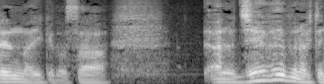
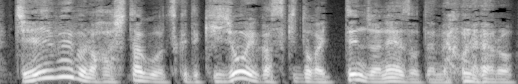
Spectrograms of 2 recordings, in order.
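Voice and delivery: loud, rough-worded mock telling-off; mock angry rant; 3 semitones higher, 6 dB louder than usual. Host ranting at listeners over lewd hashtag posts, mock angry. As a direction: play at blowing up at them.

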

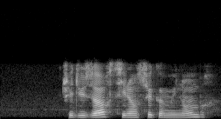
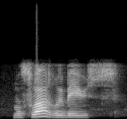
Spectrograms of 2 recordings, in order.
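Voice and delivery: drawn-out, louder brisk hello; brisk greeting; 8 dB louder, slower than usual. A narrator's reading. Jedusor hailing Rubéus by surprise, brisk and loud. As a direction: throw the greeting out sharply. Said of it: "lança vivement Jedusor".

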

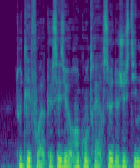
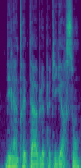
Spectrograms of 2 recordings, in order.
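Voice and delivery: ordinary delivery, nothing marked

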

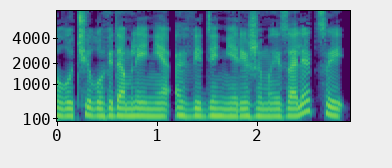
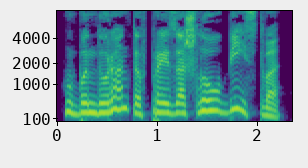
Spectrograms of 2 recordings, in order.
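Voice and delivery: urgent, breathless, louder outburst; breathless blurt; 5 semitones higher, 4 dB louder than usual. A narrator's reading. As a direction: blurt it out gasping for air. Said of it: "задыхаясь, выпалила Милли". (выпалила, задыхаясь)

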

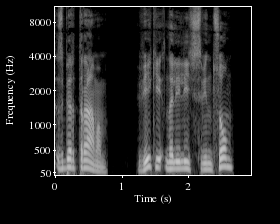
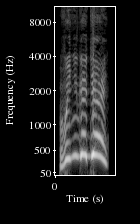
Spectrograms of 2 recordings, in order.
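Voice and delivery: much higher, louder furious outburst; blurted out; 6 dB louder than usual. A narrator's reading. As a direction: spit it at the villain. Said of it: "выпалила я". (гневно выпалила)

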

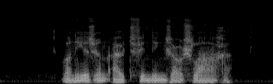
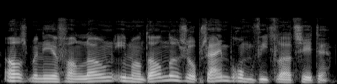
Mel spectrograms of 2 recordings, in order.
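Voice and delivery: loud, raised-pitch scoffing; sneering; 4 semitones higher, 6 dB louder than usual. A narrator's reading. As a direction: keep jeering at the shopkeeper. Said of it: "smaalde de veldwachter".

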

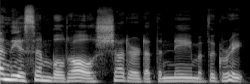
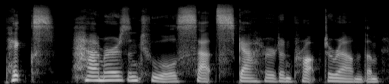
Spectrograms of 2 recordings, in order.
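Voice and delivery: usual speaking voice

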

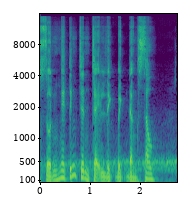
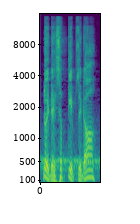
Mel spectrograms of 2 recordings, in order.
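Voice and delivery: panicked urging; 6 semitones higher, faster than usual. Acted. Urging friend while fleeing.

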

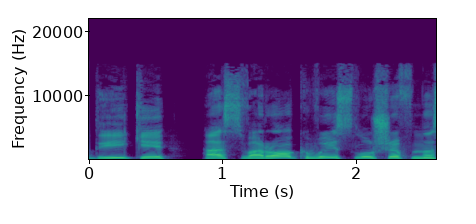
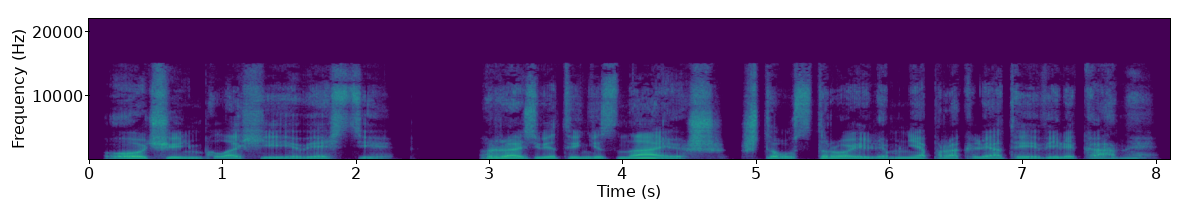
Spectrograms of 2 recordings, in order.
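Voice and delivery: vexed muttering; 10 semitones lower, 9 dB quieter than usual. A narrator's reading. Svarog admits bad news to Veles, muttering in vexation. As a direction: mutter it darkly under your breath, much deeper and softer. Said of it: "Сварог с досадой, опуская чудовищный молот, пробормотал".

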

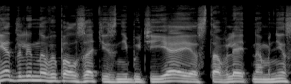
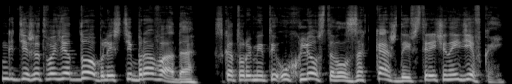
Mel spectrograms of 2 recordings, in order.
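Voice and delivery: higher voice, scornful; mocking elf; 7 semitones higher than usual. A narrator's reading. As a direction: taunt him for his lost bravado. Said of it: "процедила эльфийка". (насмешливая эльфийка)

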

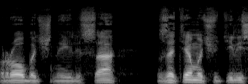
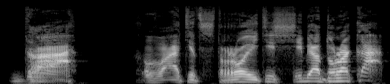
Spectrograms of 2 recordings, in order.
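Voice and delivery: slow, loud scold; 5 semitones higher, 6 dB louder, slower than usual. A narrator's reading. Parrot scolding the ermine, slow and loud. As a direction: tell him off.

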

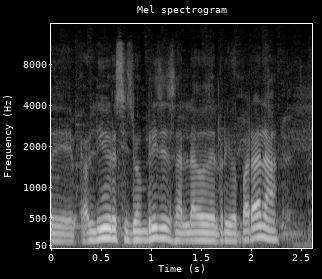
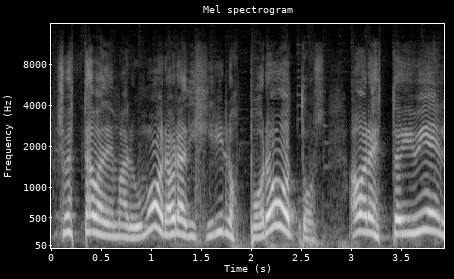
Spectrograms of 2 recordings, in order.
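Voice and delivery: higher, exuberant outburst; retold giddy raving, voice raised; imitated gleeful elation; 6 semitones higher, 3 dB louder than usual. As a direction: crow with delight. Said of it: "recontra cagado de la risa de nuevo dice".

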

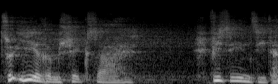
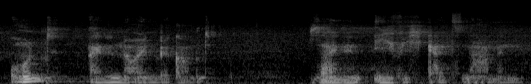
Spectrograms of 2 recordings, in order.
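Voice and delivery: hushed whisper; 9 semitones lower, 11 dB quieter than usual. Acted. Man confiding his plan to die to the stranger, whispering. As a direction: whisper it, much lower and softer. Man speaks of dying, new name.

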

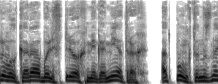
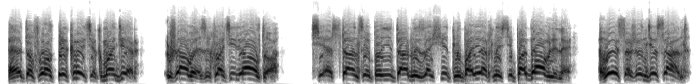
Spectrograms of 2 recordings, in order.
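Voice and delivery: officer report; 7 semitones higher than usual. Acted. Officer voiced high.

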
